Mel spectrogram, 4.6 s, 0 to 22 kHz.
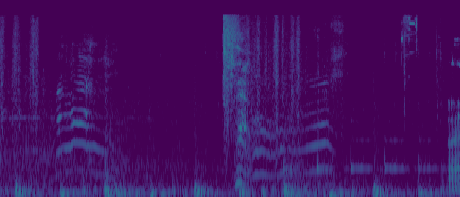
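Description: Cat meows from the video game Wasteland 3, several rising tonal cries spread across the stretch, mixed with game thuds and impacts and someone talking over them.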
